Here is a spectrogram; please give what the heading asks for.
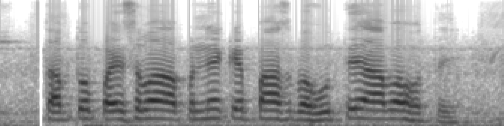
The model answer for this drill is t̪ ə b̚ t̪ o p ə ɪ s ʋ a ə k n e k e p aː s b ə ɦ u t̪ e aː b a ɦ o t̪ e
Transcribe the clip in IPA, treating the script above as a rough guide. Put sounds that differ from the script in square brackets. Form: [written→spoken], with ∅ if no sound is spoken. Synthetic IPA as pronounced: t̪ ə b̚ t̪ o p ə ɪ s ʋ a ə [k→p] n e k e p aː s b ə ɦ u t̪ e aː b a ɦ o t̪ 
